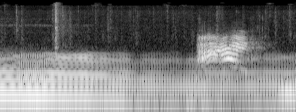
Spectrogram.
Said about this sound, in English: Dang it, Clay, call off your cur dog. Easy there, boy.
